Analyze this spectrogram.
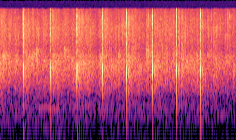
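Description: An audience claps hands together in a steady, even rhythm, about eight sharp claps in three seconds, crisp and moderately loud, with no voices over them.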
